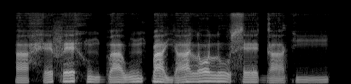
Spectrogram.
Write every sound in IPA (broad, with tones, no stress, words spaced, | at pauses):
a˨hɛ˨˦fɛ˦hũ˧ ɡ͡ba˧wũ˦k͡pa˦˨ ja˨˦lɔ˦ lo˦˨sɛ˧ ɡa˧ki˦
